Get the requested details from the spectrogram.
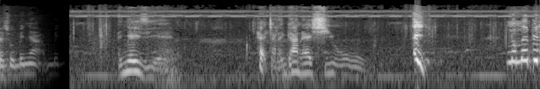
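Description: A man talks on a phone outdoors, loudly and cheerfully.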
